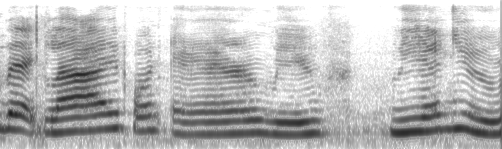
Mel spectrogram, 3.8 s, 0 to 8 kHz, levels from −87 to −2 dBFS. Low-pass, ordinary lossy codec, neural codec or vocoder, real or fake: 7.2 kHz; none; codec, 44.1 kHz, 3.4 kbps, Pupu-Codec; fake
